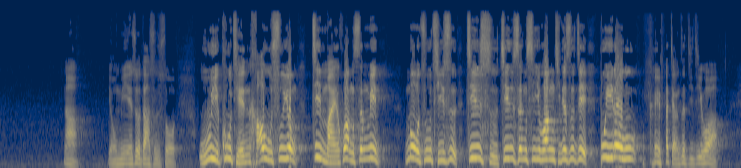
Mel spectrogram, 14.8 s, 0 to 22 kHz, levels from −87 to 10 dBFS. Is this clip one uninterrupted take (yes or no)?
yes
